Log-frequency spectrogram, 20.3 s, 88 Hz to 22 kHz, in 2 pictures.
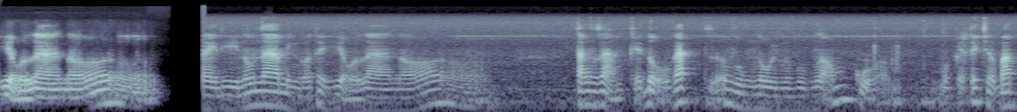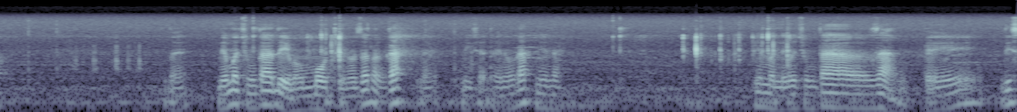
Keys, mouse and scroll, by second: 9.2-9.6 middle drag, 10.6 middle click, 12.7 click, 14.4 middle click, 16.4-18.0 drag.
